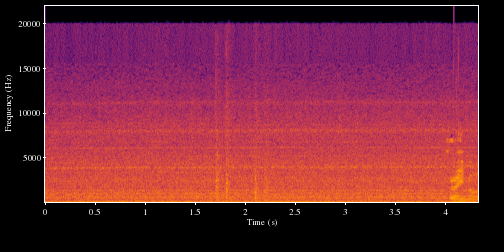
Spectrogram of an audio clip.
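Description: Steady, loud rumble of a J94 steam engine in a train simulator game, a continuous rolling drone with faint rail clicks running throughout, ending in a brief higher squeal.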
